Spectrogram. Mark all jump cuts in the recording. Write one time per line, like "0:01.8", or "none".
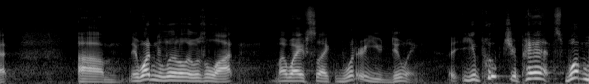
0:02.6
0:04.5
